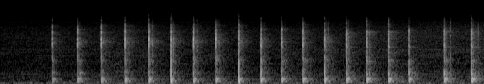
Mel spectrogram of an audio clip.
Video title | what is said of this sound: SBC 350 Cylinder Head Machining Part 2 – Stud Conversion, Port Matching & Spring Setup | You can almost hear the dead sound when they hit bottom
